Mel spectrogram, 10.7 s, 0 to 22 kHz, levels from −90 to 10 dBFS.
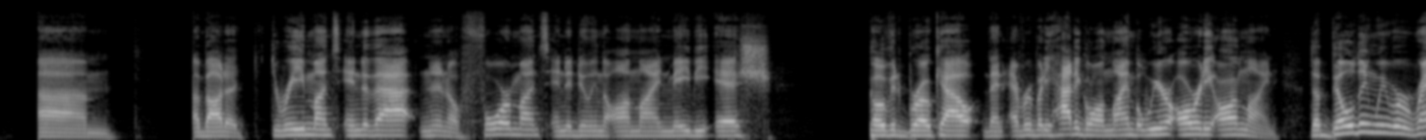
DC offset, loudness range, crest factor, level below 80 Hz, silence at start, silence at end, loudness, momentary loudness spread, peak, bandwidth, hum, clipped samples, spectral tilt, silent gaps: under 0.1%; 4 LU; 22 dB; -64 dBFS; 0.3 s; 0 s; -26 LUFS; 11 LU; -4 dBFS; 15 kHz; none; under 0.1%; -5 dB/octave; 1.18-1.44 s, 6.10-6.52 s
